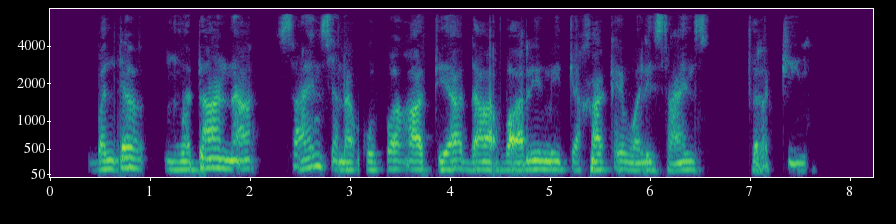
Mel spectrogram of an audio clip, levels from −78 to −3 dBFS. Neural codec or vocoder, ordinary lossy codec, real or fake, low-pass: codec, 24 kHz, 1.5 kbps, HILCodec; MP3, 48 kbps; fake; 7.2 kHz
